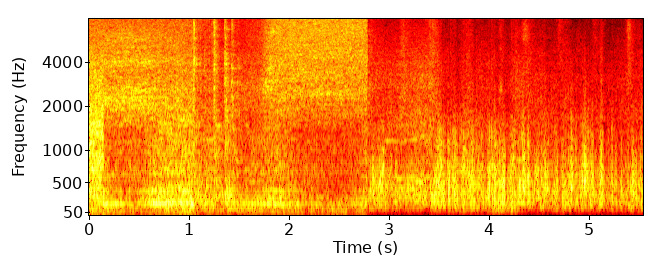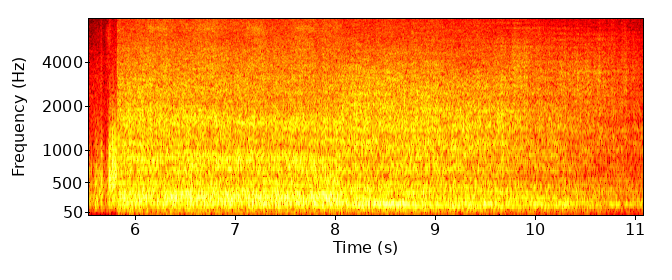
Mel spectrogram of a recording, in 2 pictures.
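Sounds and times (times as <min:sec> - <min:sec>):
train wheels clicking over rail joints: 0:00.0 - 0:06.6
rushing train noise: 0:00.0 - 0:11.0.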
